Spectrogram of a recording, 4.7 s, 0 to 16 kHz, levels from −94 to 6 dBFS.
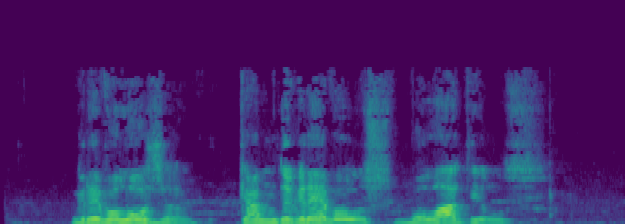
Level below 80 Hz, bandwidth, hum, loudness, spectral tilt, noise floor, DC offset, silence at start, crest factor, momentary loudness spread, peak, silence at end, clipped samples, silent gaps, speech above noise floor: -62 dBFS; 11 kHz; none; -22 LUFS; -7 dB/octave; -67 dBFS; under 0.1%; 0.55 s; 18 dB; 16 LU; -4 dBFS; 0.7 s; under 0.1%; none; 45 dB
